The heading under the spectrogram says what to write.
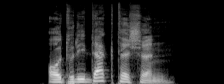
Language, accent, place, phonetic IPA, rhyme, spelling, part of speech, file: German, Germany, Berlin, [aʊ̯todiˈdaktɪʃn̩], -aktɪʃn̩, autodidaktischen, adjective, De-autodidaktischen.ogg
- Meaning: inflection of autodidaktisch: 1. strong genitive masculine/neuter singular 2. weak/mixed genitive/dative all-gender singular 3. strong/weak/mixed accusative masculine singular 4. strong dative plural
